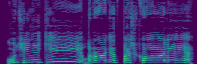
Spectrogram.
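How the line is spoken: Deafening yell. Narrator (Russian): оглушительно заорал Пивз

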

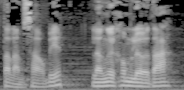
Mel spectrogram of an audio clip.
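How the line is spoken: Cold. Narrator (Vietnamese): Tiểu Thất lạnh lùng

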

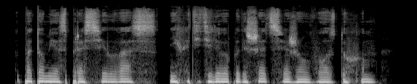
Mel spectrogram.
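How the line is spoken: Quiet. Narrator (Russian): продолжил он тихо

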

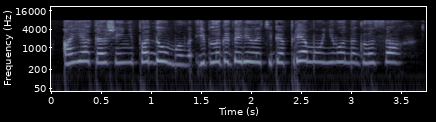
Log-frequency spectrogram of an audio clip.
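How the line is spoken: Sobbing. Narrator (Russian): всхлипнула Поллианна

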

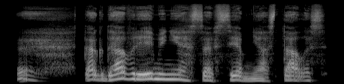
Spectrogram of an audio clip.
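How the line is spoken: Sighing. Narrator (Russian): вздохнул мистер Эшли

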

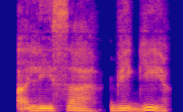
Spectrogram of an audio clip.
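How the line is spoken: Hiss. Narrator (Russian): прошипел Гена

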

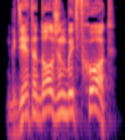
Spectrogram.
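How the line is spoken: Shouting over wind. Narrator (Russian): сквозь ветер прокричал Меркуриев

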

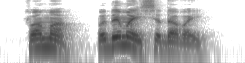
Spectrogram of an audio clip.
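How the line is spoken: Loud bark in ear. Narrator (Russian): Морли рявкнул это прямо в ухо, заглушая и трубу, и мысли

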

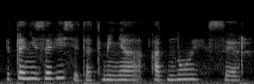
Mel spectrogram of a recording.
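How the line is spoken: Calm. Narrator (Russian): спокойно сказала она

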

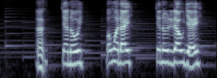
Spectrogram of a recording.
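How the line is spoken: Child shouting. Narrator (Vietnamese): thằng Bóng trông thấy anh, nó liền hét lên

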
